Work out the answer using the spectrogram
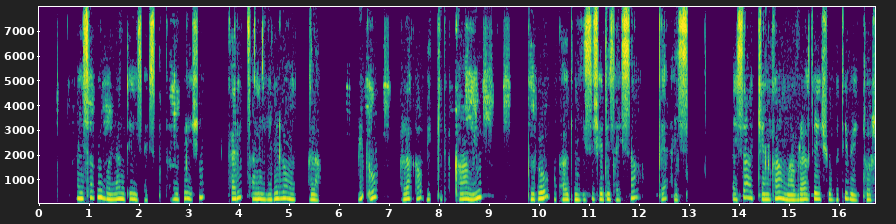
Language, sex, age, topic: Gamo, female, 25-35, government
